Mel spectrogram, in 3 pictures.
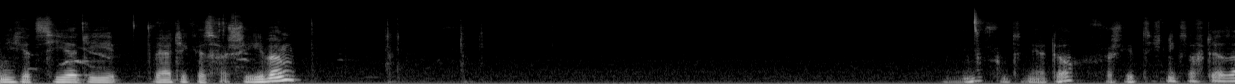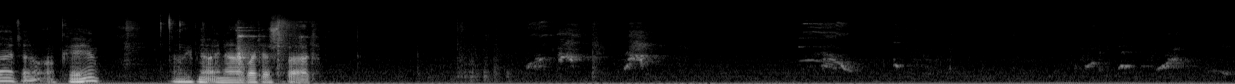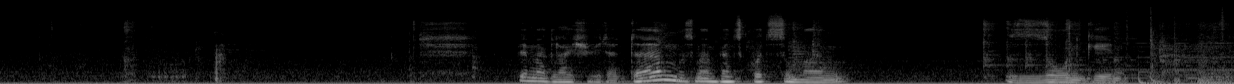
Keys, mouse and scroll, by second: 2.4-4.0 right drag, 3.8 g, 4.2 click, 15.1 a, 15.8-17.6 middle drag.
